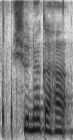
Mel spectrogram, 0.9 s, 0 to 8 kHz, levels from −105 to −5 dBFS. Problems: constant background noise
